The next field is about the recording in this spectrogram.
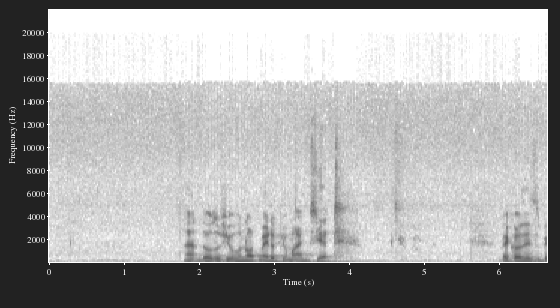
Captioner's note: laughs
